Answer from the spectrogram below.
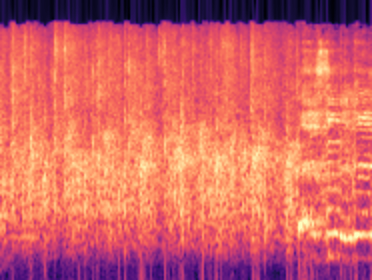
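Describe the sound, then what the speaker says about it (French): A church congregation claps and cheers in loud, sustained applause, with voices mixed into the dense crowd noise throughout. "Acclame très fort le Seigneur"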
